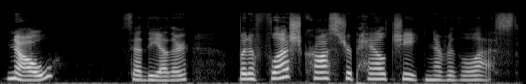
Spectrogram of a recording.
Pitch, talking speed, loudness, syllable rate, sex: 235 Hz, 135 wpm, -18 LUFS, 4.3 syllables/s, female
